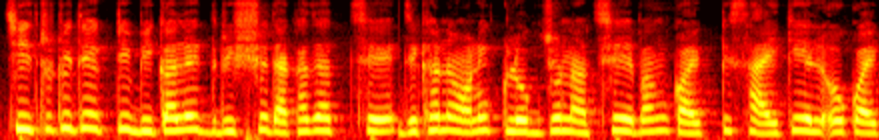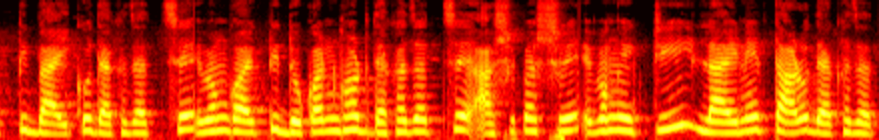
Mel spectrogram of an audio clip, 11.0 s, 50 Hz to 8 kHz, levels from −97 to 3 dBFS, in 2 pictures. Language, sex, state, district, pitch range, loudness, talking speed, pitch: Bengali, female, West Bengal, Jhargram, 230-270 Hz, -18 LUFS, 175 wpm, 255 Hz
